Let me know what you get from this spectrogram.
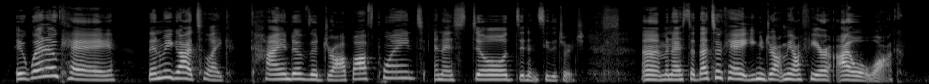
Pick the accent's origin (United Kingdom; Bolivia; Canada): Bolivia; now in United States; I was born in Bolivia, so it's like a slightly poorer country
